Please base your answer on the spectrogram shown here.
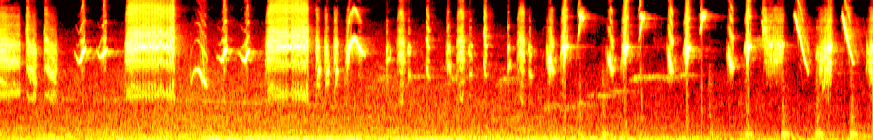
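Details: Long-tailed shrike (cendet) in vigorous song used to get other shrikes singing: two loud raspy bursts, a falling whistle, then a rapid string of high clipped notes and sweeping whistles.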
